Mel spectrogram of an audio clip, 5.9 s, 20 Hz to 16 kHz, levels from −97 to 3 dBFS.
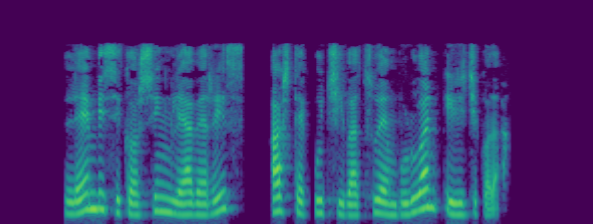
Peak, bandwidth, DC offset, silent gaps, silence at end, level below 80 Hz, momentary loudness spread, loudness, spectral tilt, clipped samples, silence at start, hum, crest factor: -4 dBFS; 8 kHz; under 0.1%; 2.44-2.68 s; 0.85 s; -76 dBFS; 10 LU; -25 LUFS; -3.5 dB/octave; under 0.1%; 0.65 s; none; 22 dB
